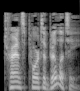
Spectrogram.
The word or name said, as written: transportability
